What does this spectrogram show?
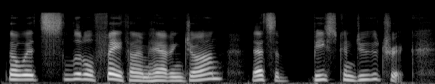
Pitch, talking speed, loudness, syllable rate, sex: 205 Hz, 195 wpm, -19 LUFS, 4.7 syllables/s, female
